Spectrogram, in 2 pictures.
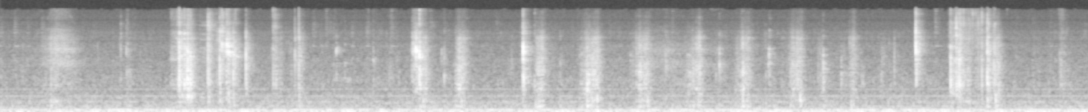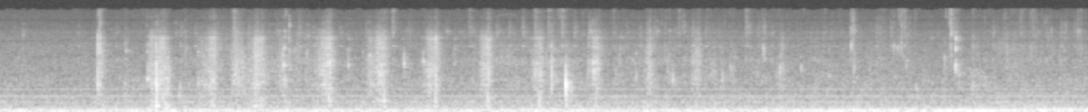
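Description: Close-up crunching and chewing of a raw celery stick, sharp crisp bites clustered in the first half, then fewer, softer chews.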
